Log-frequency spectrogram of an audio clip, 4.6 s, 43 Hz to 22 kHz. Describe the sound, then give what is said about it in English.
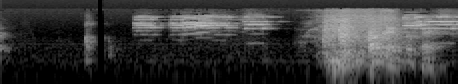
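An electronic alarm, set to go off at 9:15, rings in a few repeating bursts of high, layered beeping, preceded by a couple of sharp knocks, then keeps sounding beneath a louder rush of noise and voices. “I gotta reprogram that to stop going off at 9:15.”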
